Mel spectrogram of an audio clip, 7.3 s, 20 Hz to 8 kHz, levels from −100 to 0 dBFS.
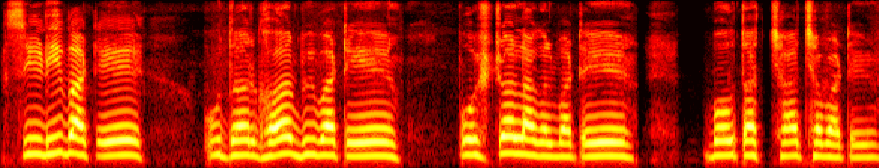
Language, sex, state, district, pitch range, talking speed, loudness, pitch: Bhojpuri, male, Uttar Pradesh, Gorakhpur, 235-265 Hz, 105 wpm, -17 LUFS, 250 Hz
